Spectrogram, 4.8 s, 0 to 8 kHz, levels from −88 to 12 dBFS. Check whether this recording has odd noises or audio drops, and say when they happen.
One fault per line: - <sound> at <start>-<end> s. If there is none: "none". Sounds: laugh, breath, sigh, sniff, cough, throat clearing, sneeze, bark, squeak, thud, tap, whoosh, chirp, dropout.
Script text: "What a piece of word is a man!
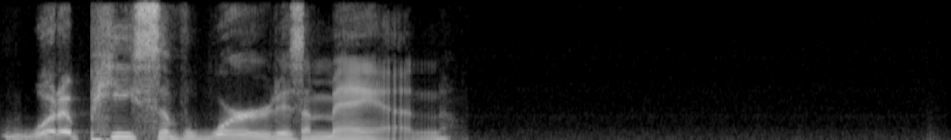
none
